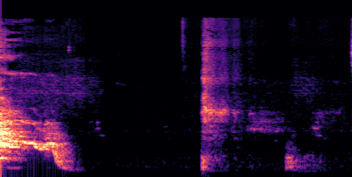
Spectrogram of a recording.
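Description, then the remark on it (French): A dog lets out a loud, drawn-out howl that slides downward and fades, followed after a pause by a couple of shorter whining yelps. “C'est ton jaguar ou quoi C'est ah, c'est mon chien.”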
